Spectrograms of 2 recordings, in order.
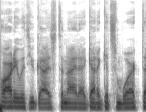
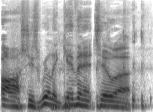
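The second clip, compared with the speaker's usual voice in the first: put-on English-sounding accent; 4 semitones higher than usual. Retelling what he kept saying while they all watched: English-sounding put-on accent. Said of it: "that sounded English".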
